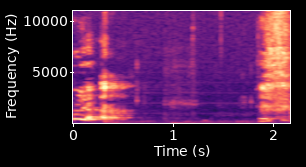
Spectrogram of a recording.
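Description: A man's speech trailing off in the first half-second, then a brief pause with only faint short sounds before talking resumes at the end.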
